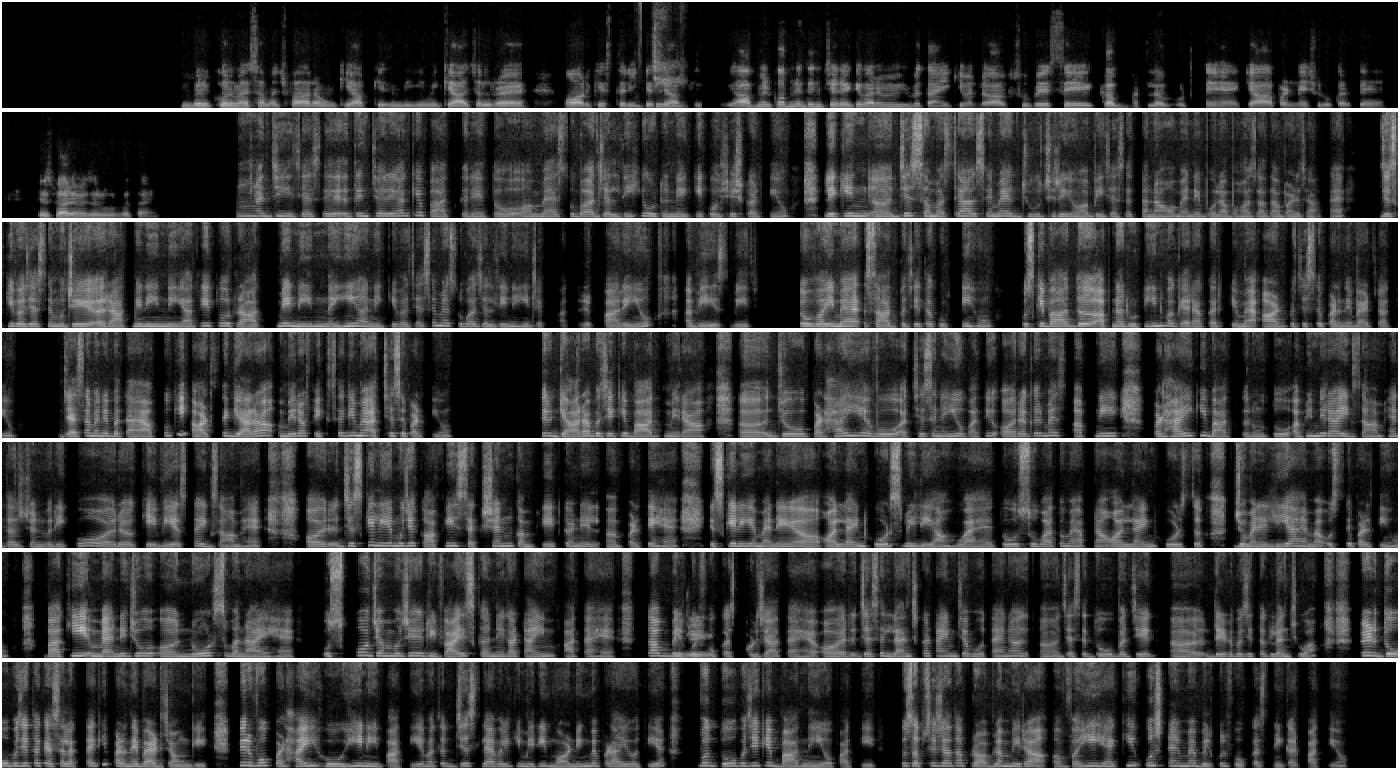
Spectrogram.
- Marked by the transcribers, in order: in English: "रुटीन"; in English: "फ़िक्स"; in English: "एग्ज़ाम"; in English: "एग्ज़ाम"; in English: "सेक्शन कम्प्लीट"; in English: "कोर्स"; in English: "कोर्स"; in English: "नोट्स"; in English: "रिवाइज़"; in English: "टाइम"; in English: "फ़ोकस"; in English: "लंच"; in English: "टाइम"; in English: "लंच"; in English: "लेवल"; in English: "मॉर्निंग"; in English: "प्रॉब्लम"; in English: "टाइम"; in English: "फ़ोकस"
- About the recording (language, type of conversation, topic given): Hindi, advice, मानसिक धुंधलापन और फोकस की कमी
